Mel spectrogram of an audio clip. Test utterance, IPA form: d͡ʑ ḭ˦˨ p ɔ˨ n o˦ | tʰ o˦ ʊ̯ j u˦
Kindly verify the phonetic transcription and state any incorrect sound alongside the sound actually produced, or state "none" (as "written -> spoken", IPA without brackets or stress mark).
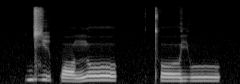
none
